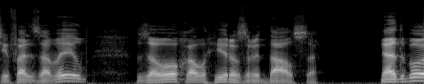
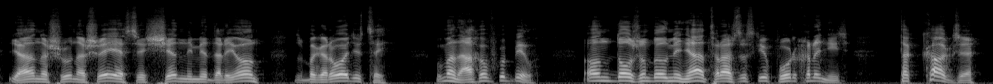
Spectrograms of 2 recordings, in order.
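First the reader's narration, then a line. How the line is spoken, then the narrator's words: Sudden moan. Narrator (Russian): неожиданно простонал Парсифаль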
